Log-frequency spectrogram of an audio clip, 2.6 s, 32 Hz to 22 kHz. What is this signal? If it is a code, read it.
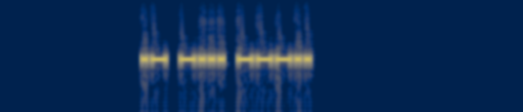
Morse code, heard as a keyed tone, about 48 wpm, 700 Hz. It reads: AB8
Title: USA Call Sign Prefixes - Repeated 2x - 50wpm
